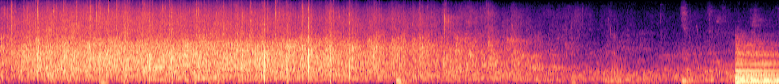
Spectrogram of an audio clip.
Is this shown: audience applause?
yes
